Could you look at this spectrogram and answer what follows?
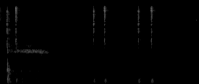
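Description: Short bursts of computer keyboard typing while notes are entered, quiet, close key clicks in small clusters separated by pauses, no talking.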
